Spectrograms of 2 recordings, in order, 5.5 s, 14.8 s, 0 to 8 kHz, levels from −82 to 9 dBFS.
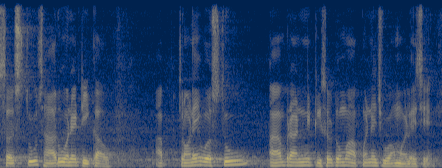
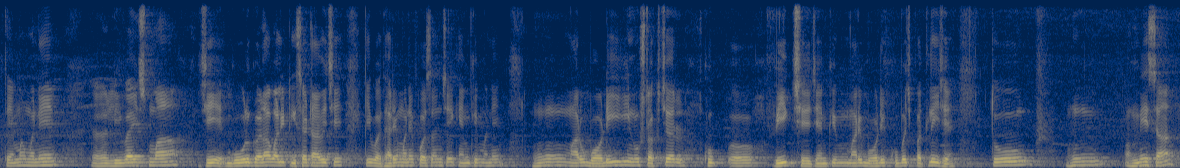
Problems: background sounds at intervals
